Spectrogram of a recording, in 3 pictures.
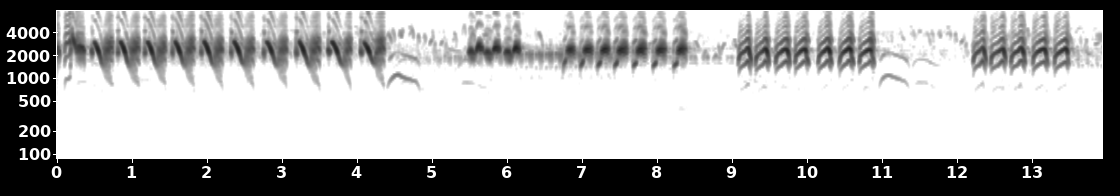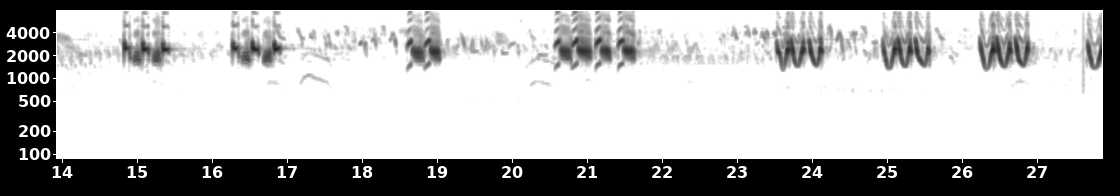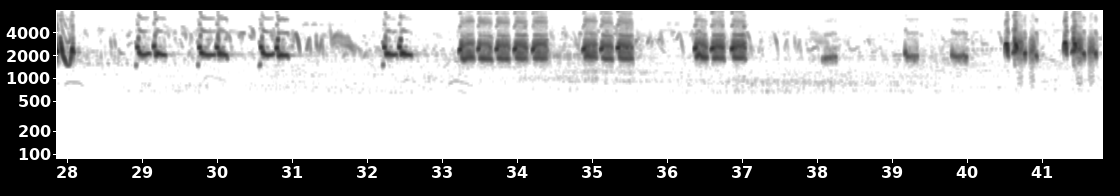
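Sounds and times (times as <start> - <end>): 
northern mockingbird song: 0.0 - 41.7.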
